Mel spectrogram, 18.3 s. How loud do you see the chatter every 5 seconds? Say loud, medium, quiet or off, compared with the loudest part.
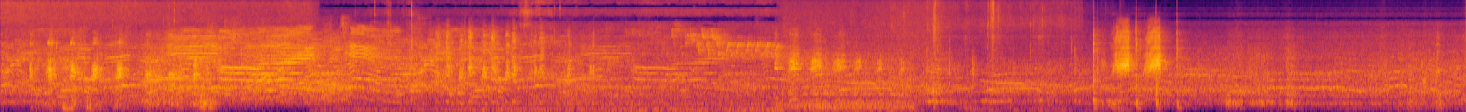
loud, medium, medium, medium.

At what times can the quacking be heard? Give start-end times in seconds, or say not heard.
0.3-2.7, 5.4-7.5, 9.7-11.4, 13.8-14.6.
